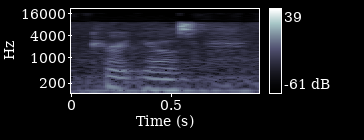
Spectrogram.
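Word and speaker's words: Jooss: A lot of people see the name in print and don't understand the pronunciation, but it's J-O-O-S-S, Kurt Joost.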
